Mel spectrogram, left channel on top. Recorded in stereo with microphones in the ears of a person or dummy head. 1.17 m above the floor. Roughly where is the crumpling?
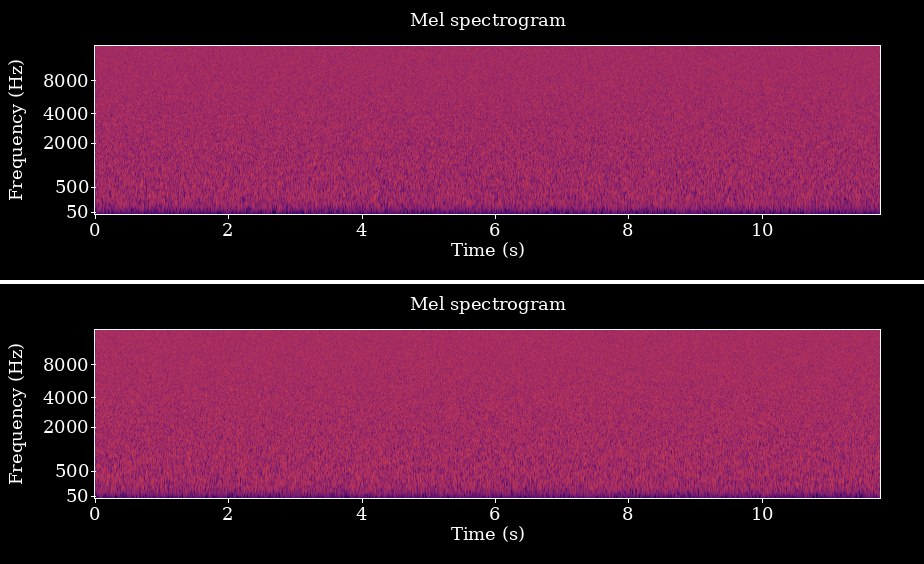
I don't hear crumpling.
